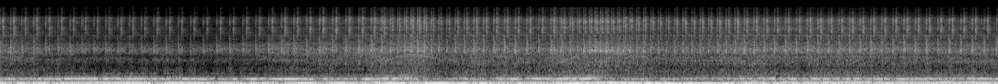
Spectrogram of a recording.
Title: Rover K ticking noise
